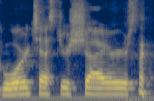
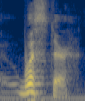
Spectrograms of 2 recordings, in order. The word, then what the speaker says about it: Worcestershire: So the actual pronunciation is Worcestershire. – Worcestershire? – Worcester. W-O-O-S-T-E-R. Worcestershire sauce. – Worcestershire sauce. – You put too many syllables in there. It's not Worcestershire, it's just Worcestershire.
